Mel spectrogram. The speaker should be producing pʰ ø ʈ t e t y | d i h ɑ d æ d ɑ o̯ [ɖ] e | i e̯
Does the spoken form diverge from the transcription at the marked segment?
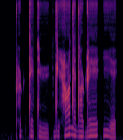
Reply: no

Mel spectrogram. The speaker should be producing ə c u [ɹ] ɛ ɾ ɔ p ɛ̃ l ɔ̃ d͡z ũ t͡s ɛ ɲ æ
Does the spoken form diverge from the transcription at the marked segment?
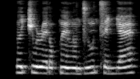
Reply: no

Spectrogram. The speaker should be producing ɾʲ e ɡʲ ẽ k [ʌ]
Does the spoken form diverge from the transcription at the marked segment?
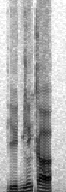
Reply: yes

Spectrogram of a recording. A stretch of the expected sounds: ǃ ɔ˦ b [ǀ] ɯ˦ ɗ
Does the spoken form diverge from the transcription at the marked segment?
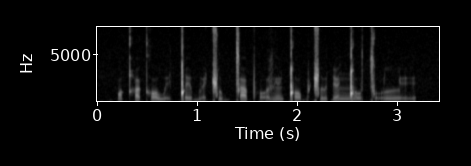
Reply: yes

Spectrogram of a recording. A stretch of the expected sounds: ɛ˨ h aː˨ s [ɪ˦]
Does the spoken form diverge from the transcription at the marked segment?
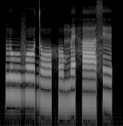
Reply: no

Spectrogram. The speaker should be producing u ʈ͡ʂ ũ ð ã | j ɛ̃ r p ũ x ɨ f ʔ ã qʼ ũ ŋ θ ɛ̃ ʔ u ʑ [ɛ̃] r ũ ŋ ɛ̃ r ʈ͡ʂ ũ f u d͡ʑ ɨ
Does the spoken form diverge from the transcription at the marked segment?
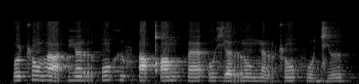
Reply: yes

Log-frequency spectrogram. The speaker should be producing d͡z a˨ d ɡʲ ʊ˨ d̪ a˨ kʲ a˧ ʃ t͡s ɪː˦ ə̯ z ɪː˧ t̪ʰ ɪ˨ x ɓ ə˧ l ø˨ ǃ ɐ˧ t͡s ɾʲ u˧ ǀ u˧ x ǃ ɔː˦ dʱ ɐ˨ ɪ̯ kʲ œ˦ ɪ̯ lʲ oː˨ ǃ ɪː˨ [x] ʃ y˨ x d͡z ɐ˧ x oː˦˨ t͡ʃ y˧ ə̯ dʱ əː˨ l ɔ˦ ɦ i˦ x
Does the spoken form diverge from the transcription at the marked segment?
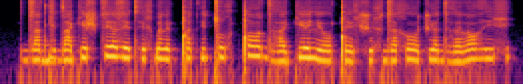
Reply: no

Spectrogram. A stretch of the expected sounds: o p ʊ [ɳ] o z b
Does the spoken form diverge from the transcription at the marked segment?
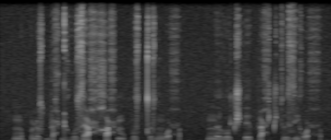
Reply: no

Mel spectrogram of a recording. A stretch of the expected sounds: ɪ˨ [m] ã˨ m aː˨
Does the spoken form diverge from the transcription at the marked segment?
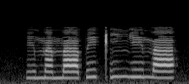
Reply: no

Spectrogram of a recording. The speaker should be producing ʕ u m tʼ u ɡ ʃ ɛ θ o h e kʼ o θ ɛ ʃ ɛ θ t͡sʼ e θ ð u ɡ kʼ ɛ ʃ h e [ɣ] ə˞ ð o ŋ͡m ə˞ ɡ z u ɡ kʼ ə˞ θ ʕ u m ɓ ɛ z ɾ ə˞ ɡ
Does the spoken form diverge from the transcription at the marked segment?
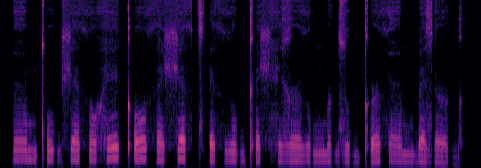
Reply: no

